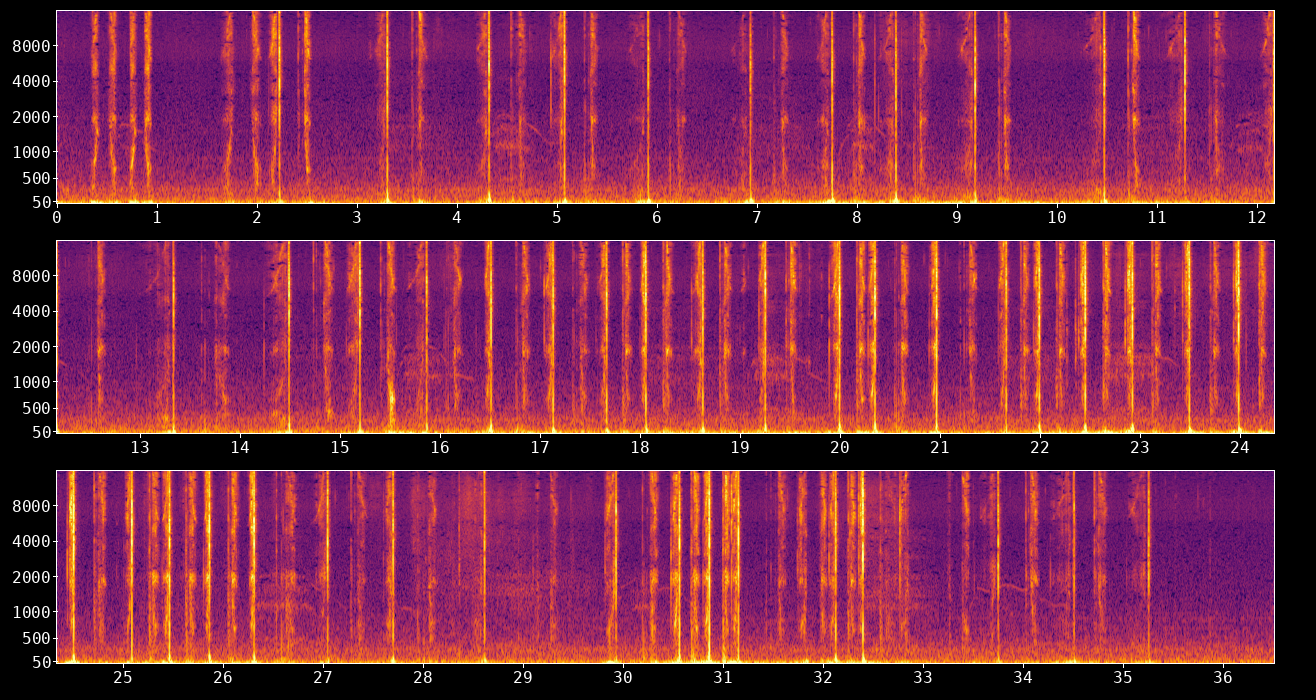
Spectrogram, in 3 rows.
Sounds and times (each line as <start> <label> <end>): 0.4 scissor being opened and closed 1.0
1.6 scissor being opened and closed 2.6
3.2 scissor being opened and closed 9.6
10.3 scissor being opened and closed 35.4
